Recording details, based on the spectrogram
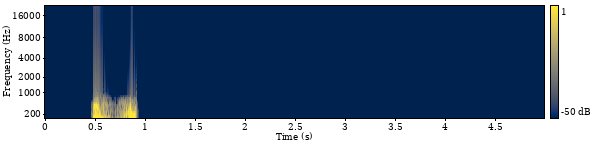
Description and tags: Heartbeat 5sec Int
A heartbeat every five seconds. Request by philosophile.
